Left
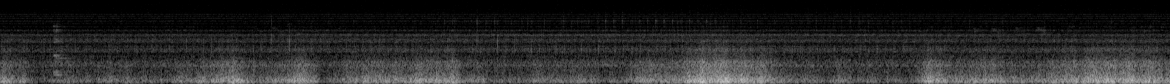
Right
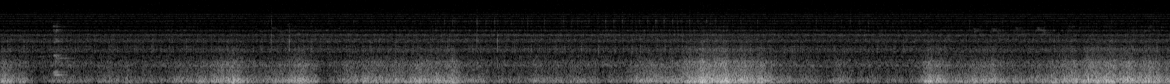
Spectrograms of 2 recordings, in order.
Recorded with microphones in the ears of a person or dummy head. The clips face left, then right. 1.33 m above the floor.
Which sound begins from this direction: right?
A cowbell, at 0.5 s.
